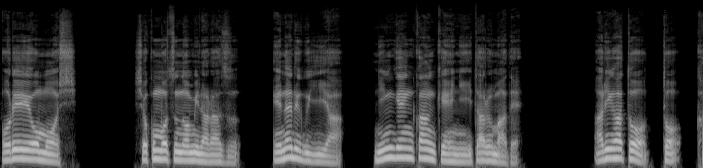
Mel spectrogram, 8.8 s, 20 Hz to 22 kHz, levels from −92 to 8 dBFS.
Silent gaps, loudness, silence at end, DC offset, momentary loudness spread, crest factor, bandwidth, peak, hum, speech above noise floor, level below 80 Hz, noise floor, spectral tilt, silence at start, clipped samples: 1.02-1.66 s, 3.08-3.38 s, 4.32-4.66 s, 6.60-7.38 s, 8.21-8.27 s, 8.56-8.69 s; -24 LUFS; 0 s; under 0.1%; 15 LU; 14 dB; 16 kHz; -10 dBFS; none; over 67 dB; -60 dBFS; under -90 dBFS; -7 dB/octave; 0.05 s; under 0.1%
